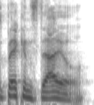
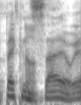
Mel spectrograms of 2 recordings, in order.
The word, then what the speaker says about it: Beckinsale: Anyway, Kate Beckinsale. – Yes. – I always thought it was Beckinsdale, but no, it's Beckinsale, yeah.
